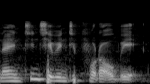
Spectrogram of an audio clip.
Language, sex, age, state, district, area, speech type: Bodo, female, 60+, Assam, Udalguri, urban, spontaneous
